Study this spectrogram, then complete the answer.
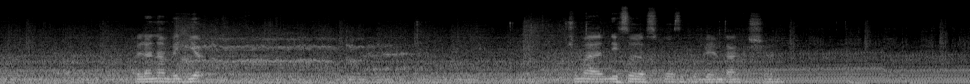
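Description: A racing car engine roars steadily, rising and falling in pitch as it speeds up and slows down.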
